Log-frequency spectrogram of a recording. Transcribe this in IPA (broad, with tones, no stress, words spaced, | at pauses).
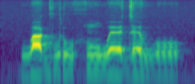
wa˧ɡu˦ɾu˧hũ˦ wɛ˧dɛ˨ wo˧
